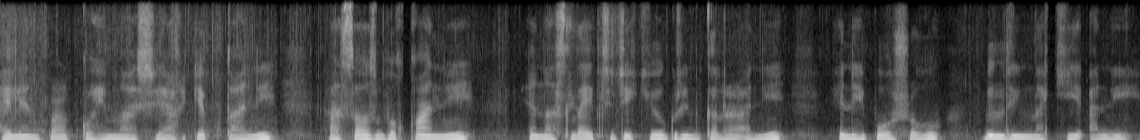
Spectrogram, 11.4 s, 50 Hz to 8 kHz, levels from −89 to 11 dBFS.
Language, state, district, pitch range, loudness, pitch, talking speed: Sumi, Nagaland, Kohima, 170-195 Hz, -17 LUFS, 180 Hz, 110 wpm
